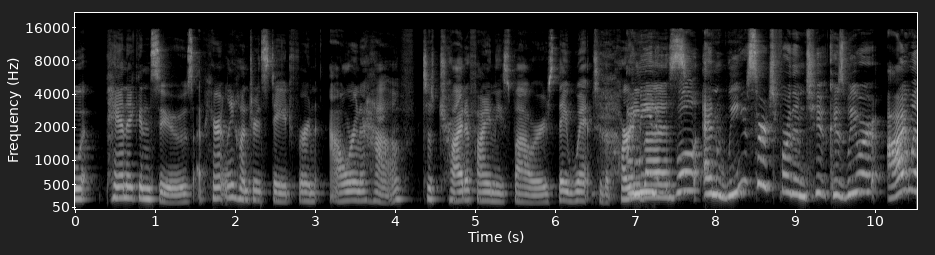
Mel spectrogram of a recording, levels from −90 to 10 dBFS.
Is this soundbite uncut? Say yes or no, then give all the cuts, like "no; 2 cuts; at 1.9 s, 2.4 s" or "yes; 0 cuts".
no; 3 cuts; at 2.3 s, 4.3 s, 6.5 s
